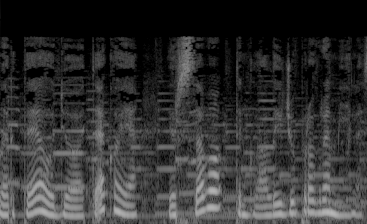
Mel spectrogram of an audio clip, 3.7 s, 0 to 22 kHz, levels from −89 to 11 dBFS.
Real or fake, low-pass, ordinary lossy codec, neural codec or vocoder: real; 14.4 kHz; MP3, 48 kbps; none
